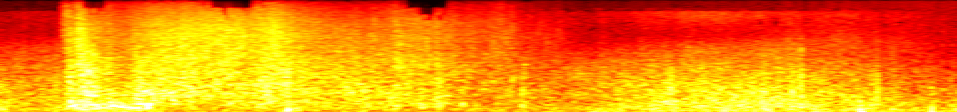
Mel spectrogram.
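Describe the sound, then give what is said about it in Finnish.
Loud, roaring sea waves crash continuously while strong wind rushes over them, a dense, steady stormy wash with a surging peak early on and no voices; a storm at sea around a ship, growing ever stronger. “Myrsky yltyy yhä vain kovemmaksi.”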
